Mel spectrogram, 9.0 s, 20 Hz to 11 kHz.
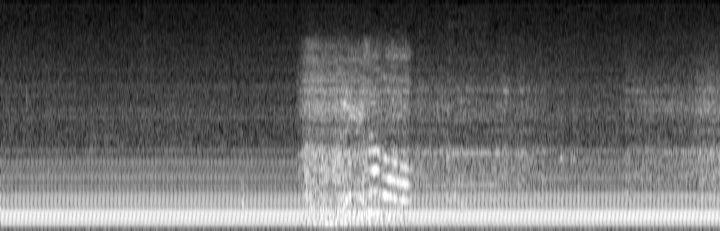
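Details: Mid-1960s Arvin AM/FM stereo tabletop tube radio under repair: a steady low mains-hum drone sits constantly under everything, unchanged as program sound comes and goes; owner will scope whether it comes from the supply line or the audio circuit.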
